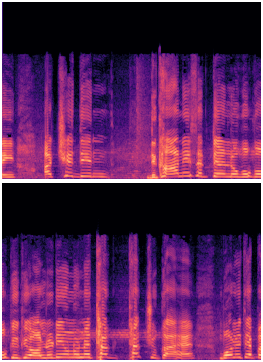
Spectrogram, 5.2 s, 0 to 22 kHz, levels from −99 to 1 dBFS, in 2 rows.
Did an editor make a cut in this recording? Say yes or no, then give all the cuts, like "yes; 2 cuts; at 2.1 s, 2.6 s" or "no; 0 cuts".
no; 0 cuts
